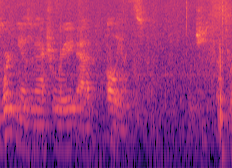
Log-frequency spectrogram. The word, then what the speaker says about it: Allianz: And now he's working as an actuary at Allianz, which that's the right way to pronounce it.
